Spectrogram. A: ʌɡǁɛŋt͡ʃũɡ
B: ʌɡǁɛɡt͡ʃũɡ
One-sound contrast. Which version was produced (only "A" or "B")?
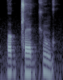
B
